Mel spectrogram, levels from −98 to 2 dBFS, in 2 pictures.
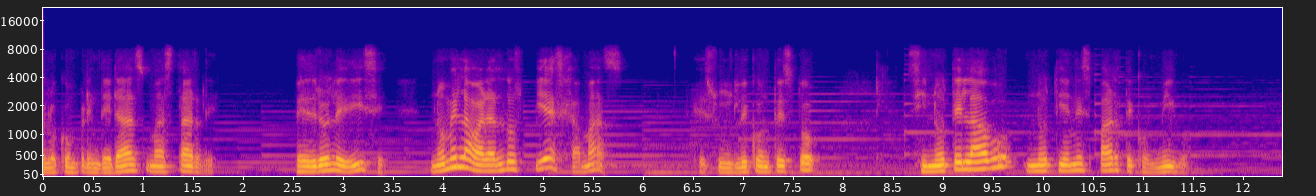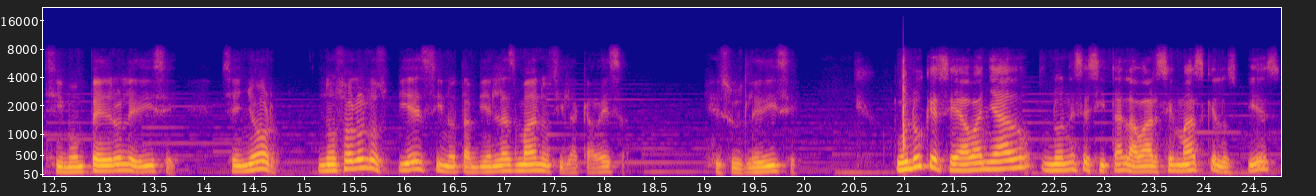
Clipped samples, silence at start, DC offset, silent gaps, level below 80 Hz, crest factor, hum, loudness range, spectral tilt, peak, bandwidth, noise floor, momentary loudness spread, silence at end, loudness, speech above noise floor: under 0.1%; 0 s; under 0.1%; none; -62 dBFS; 20 dB; none; 5 LU; -8.5 dB/octave; 0 dBFS; 7.8 kHz; -51 dBFS; 13 LU; 0.05 s; -19 LUFS; 33 dB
